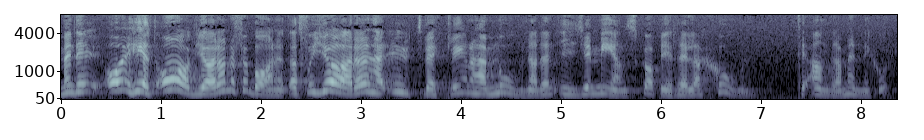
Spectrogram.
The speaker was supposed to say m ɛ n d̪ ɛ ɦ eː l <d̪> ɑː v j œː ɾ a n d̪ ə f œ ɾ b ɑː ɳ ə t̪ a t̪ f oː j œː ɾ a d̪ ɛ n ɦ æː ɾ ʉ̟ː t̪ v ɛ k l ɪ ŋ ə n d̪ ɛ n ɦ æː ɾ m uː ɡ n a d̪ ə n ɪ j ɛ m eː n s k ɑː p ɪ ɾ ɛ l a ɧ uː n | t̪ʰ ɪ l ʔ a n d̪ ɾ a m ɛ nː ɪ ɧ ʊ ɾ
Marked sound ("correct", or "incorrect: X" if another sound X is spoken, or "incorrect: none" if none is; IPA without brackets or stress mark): incorrect: t̪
